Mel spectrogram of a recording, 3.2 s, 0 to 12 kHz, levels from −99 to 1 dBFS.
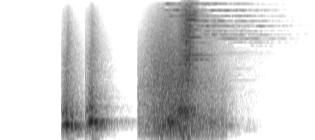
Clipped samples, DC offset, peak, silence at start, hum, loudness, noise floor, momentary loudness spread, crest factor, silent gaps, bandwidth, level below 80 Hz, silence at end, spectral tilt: under 0.1%; under 0.1%; -6 dBFS; 0.6 s; none; -24 LUFS; -74 dBFS; 21 LU; 22 dB; none; 12 kHz; -56 dBFS; 0.9 s; -2.5 dB/octave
